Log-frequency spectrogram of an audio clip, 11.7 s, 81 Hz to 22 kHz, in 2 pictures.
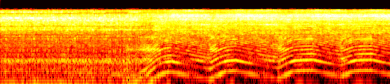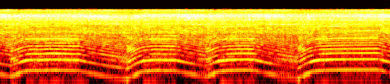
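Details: Stihl 180 chainsaw after piston and crankshaft seal replacement, carburetor not yet disassembled; revs up and pulls down about once a second with a clean, even note, no misfires or rattle — running healthy.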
